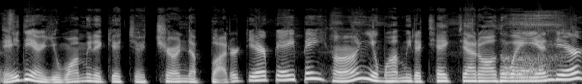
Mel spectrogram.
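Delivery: put-on Minnesota accent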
